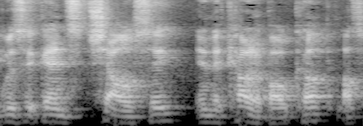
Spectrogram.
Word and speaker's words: Carabao: Rice's free kick was against Chelsea in the Carabao Cup. That's how you pronounce it, by the way.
